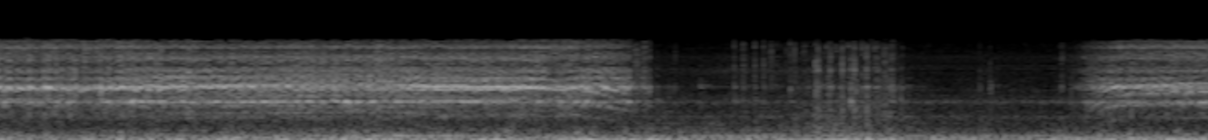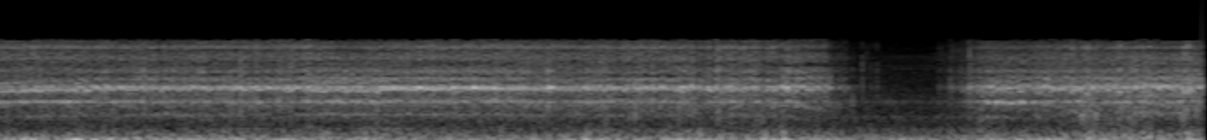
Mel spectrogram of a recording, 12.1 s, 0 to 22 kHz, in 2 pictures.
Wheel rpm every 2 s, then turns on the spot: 160, 110, 20, 150, 160, 80.
none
